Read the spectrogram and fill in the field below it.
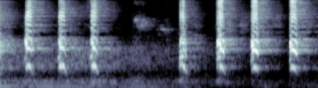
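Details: In a backyard where two males and a female of hybrid runner and mallard ducks meet, a mallard gives harsh, nasal quacks: three in quick succession, a pause, then four more at about three per second, over a faint hum.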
